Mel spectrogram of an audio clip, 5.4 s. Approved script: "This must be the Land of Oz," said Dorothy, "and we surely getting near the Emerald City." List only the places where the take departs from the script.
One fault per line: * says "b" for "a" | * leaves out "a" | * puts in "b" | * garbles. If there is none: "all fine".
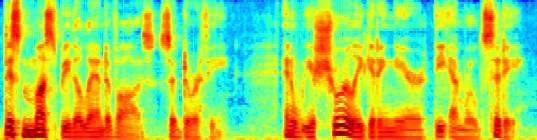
all fine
